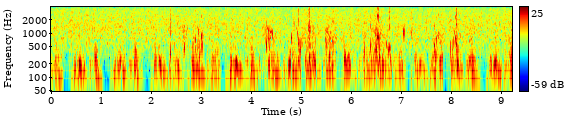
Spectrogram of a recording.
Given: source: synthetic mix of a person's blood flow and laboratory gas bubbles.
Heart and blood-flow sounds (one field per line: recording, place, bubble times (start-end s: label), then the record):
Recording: Doppler ultrasound of blood flow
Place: precordium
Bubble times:
2.34-2.43 s: bubbles
2.61-2.75 s: bubbles
2.79-3.08 s: bubbles
4.10-4.58 s: bubbles
4.76-4.85 s: bubbles
4.88-5.33 s: bubbles
5.46-5.68 s: bubbles
5.85-6.00 s: bubbles
6.21-6.85 s: bubbles
7.01-7.11 s: bubbles
7.17-7.34 s: bubbles
7.59-7.87 s: bubbles
7.96-8.20 s: bubbles
8.33-8.48 s: bubbles
9.09-9.23 s: bubbles
From the record:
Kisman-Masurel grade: 232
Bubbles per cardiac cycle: several, 3 to 8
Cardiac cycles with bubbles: 50 to 99%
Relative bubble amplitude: moderate (0.250 to 0.450)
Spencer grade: 3 (all of the cardiac periods contain showers or single bubble signals, but not dominating or overriding the cardiac motion signals)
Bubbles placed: anywhere in the cardiac cycle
